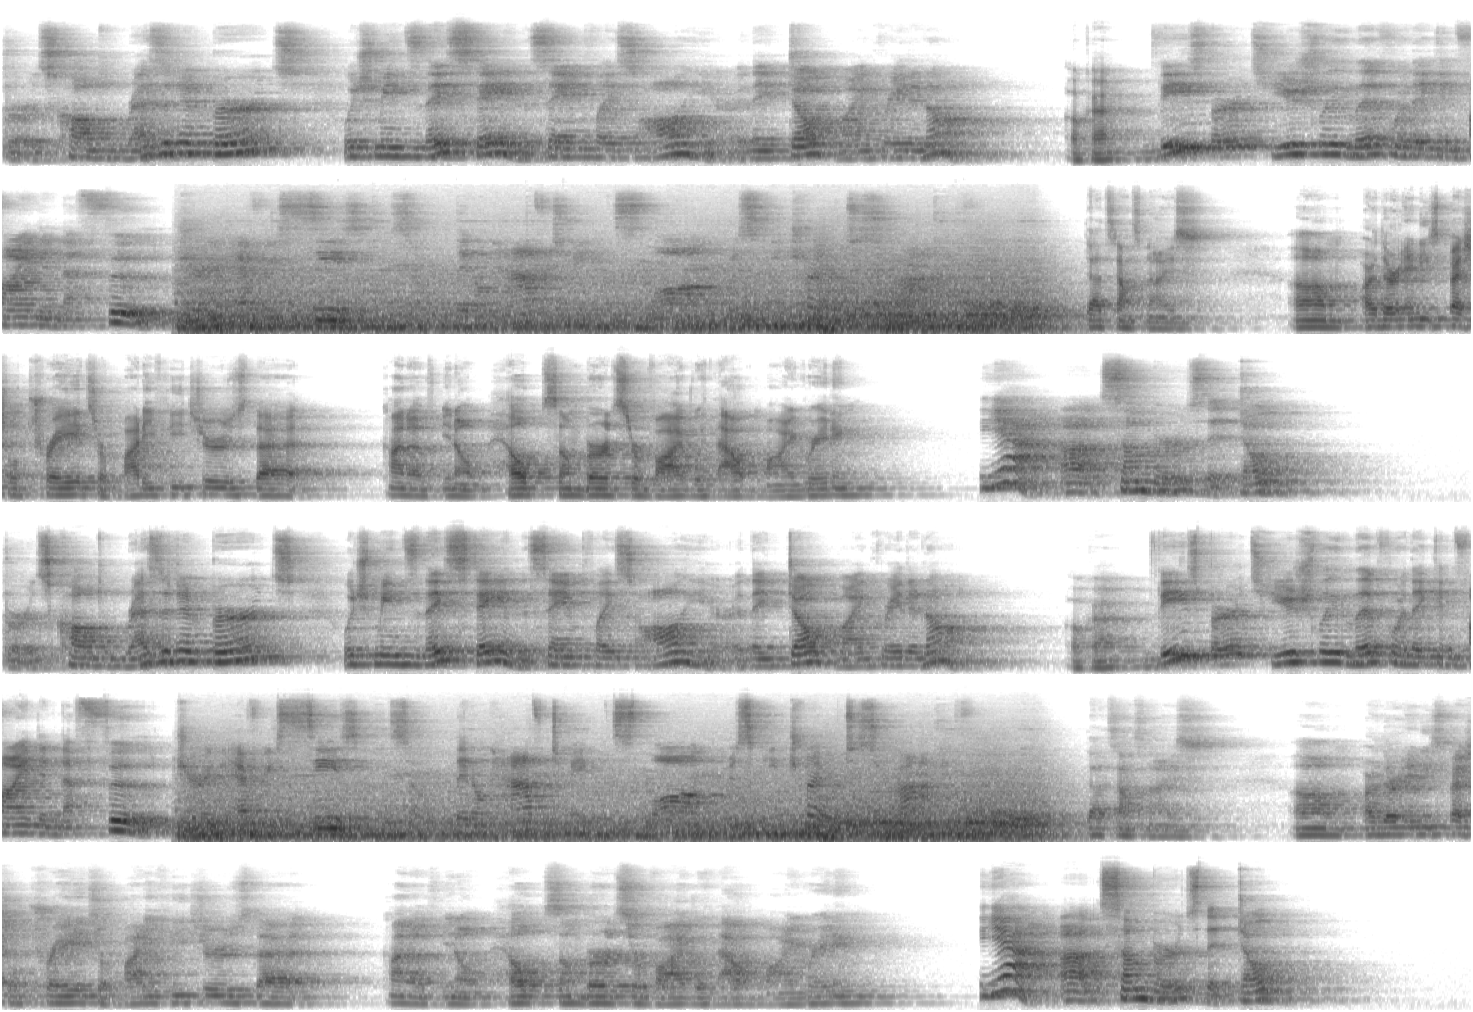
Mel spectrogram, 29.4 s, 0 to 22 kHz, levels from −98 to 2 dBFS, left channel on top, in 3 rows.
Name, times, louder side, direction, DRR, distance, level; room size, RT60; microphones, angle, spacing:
voice 1, 0.0-6.4 7.6-16.1 26.1-28.2, right 2 dB, 50° right, 1 dB, 0.6 m, -32 dB
voice 2, 7.1-7.4 17.0-17.8 18.4-21.6 22.1-25.3, left 4 dB, 80° left, 5 dB, 0.4 m, -34 dB
sound 1, 10.9-16.7, equal, 60° left, 1.0 m, -28 dB
4.3 x 3.1 x 2.9 m, 1.0 s
head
